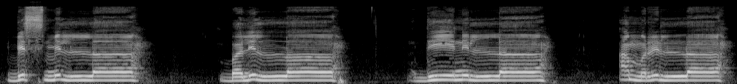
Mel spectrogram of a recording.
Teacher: लफ्ज़ अल्लाह से पहले ज़ेर हो तो लफ्ज़ अल्लाह के लाम को बारीक पढ़ेंगे।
